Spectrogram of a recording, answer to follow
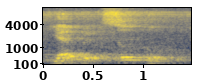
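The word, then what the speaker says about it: يبسط: Jadi harus dibaca sin sebab ada yang sin ya bacanya untuk imam hafaz ini bacaannya dengan sin maka menjadi yabsutu sin penting pokoke gak usah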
